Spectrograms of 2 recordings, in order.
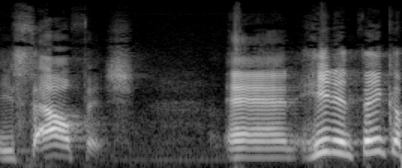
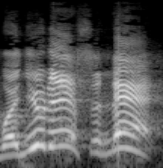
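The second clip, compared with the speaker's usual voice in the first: raised, loud mock tirade; acted angry retort; 7 semitones higher, 6 dB louder than usual. Angry person saying something they shouldn't, mock tirade. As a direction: lash out in a pretend quarrel. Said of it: "You're angry".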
